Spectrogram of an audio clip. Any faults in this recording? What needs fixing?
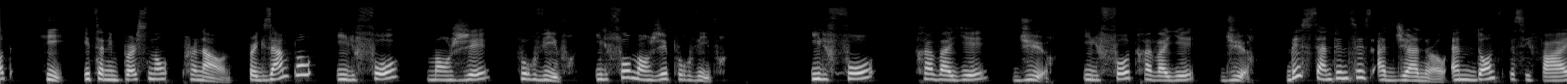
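No faults; nothing needs fixing.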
